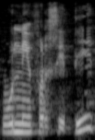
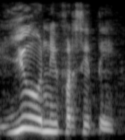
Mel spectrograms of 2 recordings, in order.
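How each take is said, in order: First: The word begins with a plain vowel sound. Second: The word begins with a y sound. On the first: The speaker calls it wrong. "bukan baca university" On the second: The speaker calls it right. "University itu depannya y, bukan u"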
